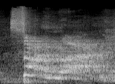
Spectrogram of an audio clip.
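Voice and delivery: put-on high, loud little boy shout; toddler shouting Saruman. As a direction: yell it like a proud toddler. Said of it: "this kid".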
